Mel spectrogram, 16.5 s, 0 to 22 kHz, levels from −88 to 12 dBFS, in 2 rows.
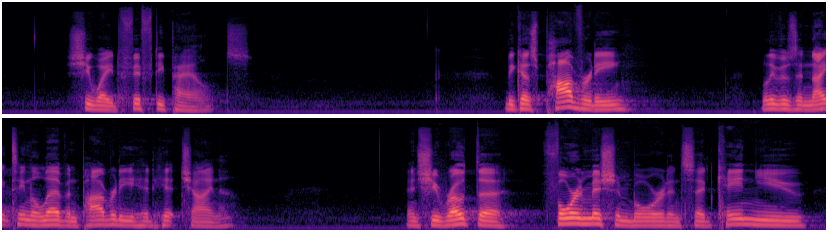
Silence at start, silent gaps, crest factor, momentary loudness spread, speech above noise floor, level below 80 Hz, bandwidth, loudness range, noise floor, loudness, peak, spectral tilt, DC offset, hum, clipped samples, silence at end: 0.7 s; none; 22 dB; 16 LU; 41 dB; -64 dBFS; 18.5 kHz; 11 LU; -66 dBFS; -25 LUFS; -6 dBFS; -5.5 dB/octave; under 0.1%; none; under 0.1%; 0.2 s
